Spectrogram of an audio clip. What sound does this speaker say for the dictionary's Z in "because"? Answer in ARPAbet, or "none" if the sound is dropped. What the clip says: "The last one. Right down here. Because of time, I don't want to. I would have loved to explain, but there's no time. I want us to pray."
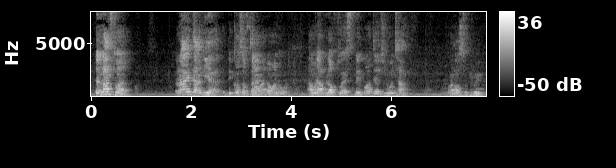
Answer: S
